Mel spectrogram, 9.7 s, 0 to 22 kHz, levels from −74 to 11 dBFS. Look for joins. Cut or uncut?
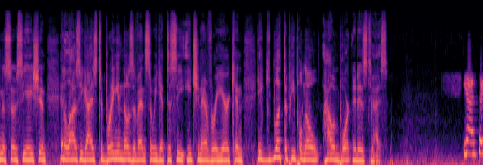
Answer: cut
